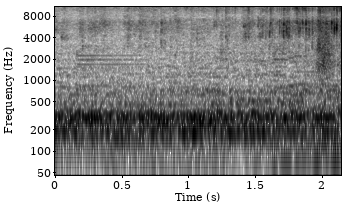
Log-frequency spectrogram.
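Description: A tap in an apartment in Ulyanovsk, Russia, runs hot water fed by a geyser, giving a steady, fairly loud, unbroken rush of flowing water.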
